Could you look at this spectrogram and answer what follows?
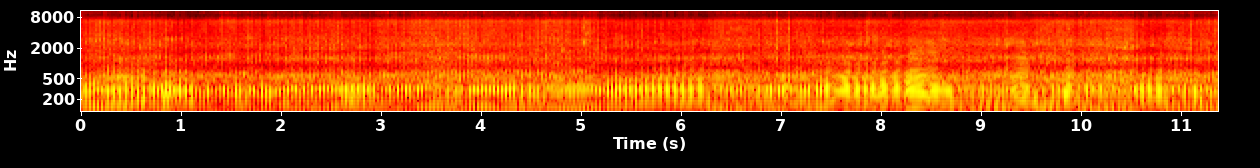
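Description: A 2021 Yamaha YZ250FX four-stroke dirt bike is ridden close by. Its engine is loud and continuous, with the revs rising and falling as the throttle changes, and no one speaks.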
